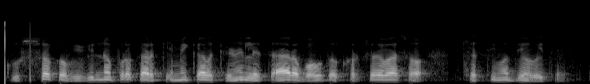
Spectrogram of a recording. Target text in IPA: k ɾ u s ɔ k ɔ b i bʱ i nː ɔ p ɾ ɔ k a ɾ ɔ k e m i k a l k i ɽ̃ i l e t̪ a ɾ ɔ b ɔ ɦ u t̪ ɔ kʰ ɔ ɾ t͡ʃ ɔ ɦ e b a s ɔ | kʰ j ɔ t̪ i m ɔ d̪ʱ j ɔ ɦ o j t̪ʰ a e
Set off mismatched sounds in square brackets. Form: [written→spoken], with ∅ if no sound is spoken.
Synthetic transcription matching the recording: k ɾ u s ɔ k ɔ b i bʱ i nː ɔ p ɾ ɔ k a ɾ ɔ k e m i k a l k i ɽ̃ i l e t̪ a ɾ ɔ b ɔ ɦ u t̪ ɔ kʰ ɔ ɾ t͡ʃ ɔ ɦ e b a s ɔ | kʰ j ɔ t̪ i m ɔ d̪ʱ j ɔ ɦ o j t̪ʰ a e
